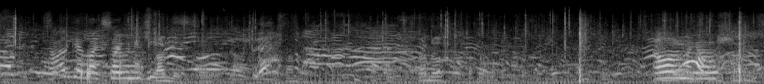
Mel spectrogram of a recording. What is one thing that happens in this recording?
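Fire roars and crackles nearby.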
